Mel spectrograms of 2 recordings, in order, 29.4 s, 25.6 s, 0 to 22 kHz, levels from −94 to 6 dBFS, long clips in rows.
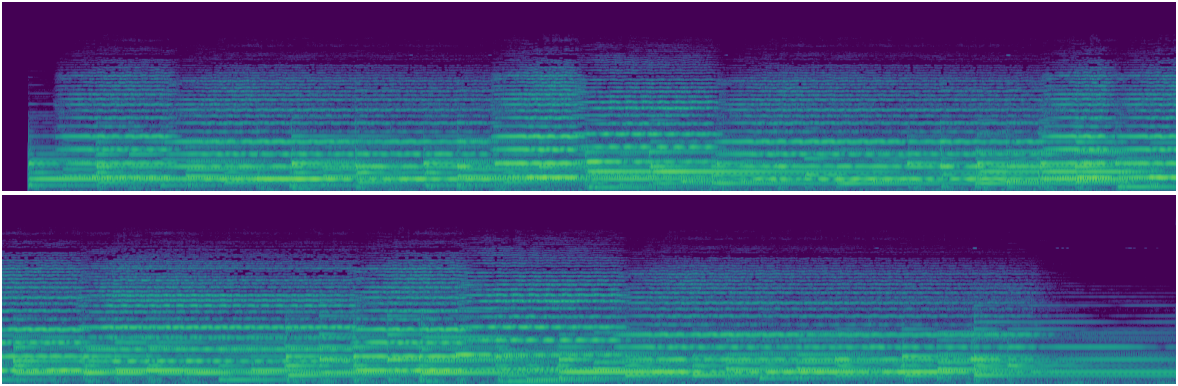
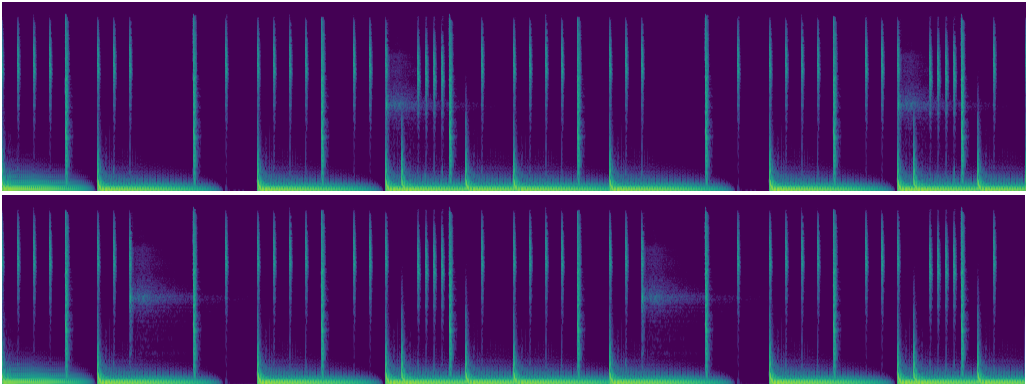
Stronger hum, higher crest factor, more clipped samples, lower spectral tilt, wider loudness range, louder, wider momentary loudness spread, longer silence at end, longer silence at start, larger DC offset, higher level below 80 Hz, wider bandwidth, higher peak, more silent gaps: neither; about the same, 14 dB vs 14 dB; neither; first, -7.5 dB/octave vs -4.5 dB/octave; about the same, 3 LU vs 3 LU; about the same, -23 LUFS vs -25 LUFS; second, 6 LU vs 12 LU; about the same, 0 s vs 0 s; first, 0.35 s vs 0 s; neither; second, -50 dBFS vs -20 dBFS; second, 6.8 kHz vs 14.5 kHz; about the same, -8 dBFS vs -6 dBFS; second, none vs 2.92-2.96 s, 3.03-3.18 s, 9.32-9.36 s, 9.43-9.58 s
